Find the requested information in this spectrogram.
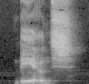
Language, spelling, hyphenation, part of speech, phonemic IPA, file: Dutch, Berends, Be‧rends, proper noun, /ˈbeː.rənts/, Nl-Berends.ogg
- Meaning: a surname originating as a patronymic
